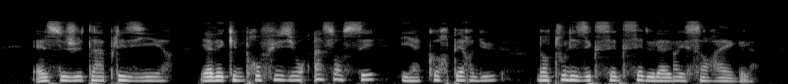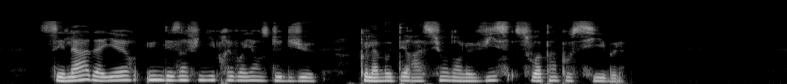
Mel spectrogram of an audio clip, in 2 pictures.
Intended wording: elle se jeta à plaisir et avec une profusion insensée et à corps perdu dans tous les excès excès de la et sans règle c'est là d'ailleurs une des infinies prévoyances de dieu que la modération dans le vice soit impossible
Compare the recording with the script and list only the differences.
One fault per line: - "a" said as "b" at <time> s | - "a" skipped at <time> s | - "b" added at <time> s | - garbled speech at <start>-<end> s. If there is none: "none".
none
